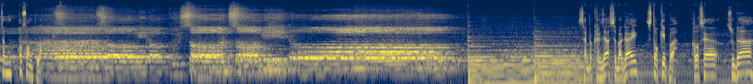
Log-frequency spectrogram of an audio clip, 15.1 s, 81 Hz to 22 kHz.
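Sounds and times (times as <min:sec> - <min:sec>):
choir singing a cappella: 0:00.0 - 0:12.0.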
